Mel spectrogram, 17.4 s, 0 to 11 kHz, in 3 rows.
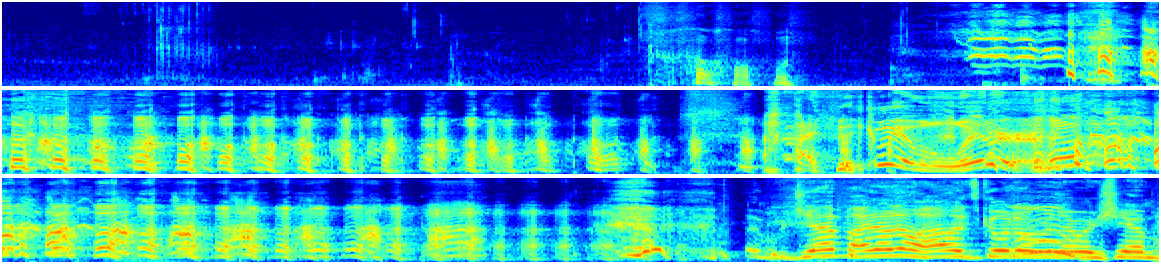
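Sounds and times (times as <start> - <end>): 
slurping a fizzy soda mixed drink: 0.4 - 3.3
laughter: 3.2 - 4.1, 4.8 - 17.3
speech: 3.4 - 4.1, 6.0 - 17.3.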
